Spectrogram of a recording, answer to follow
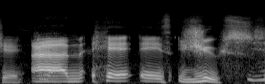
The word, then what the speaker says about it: Kjus: Uh a lot of people pronounce it wrong. Yeah. I get KJus. Yeah. I get that. Um yes, you did. I had to correct you. Um here is Jus. Jus.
